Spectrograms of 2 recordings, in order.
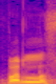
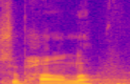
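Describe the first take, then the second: First: It is rushed and clipped to two syllables. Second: It is said at normal speed, every syllable full. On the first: The remembrance is done carelessly, only for the count. The speaker calls it wrong. "it's super speed" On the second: The remembrance is done properly and with attention. The speaker calls it right. "Just at normal speed"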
